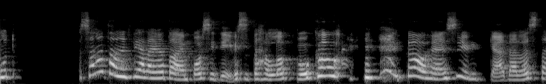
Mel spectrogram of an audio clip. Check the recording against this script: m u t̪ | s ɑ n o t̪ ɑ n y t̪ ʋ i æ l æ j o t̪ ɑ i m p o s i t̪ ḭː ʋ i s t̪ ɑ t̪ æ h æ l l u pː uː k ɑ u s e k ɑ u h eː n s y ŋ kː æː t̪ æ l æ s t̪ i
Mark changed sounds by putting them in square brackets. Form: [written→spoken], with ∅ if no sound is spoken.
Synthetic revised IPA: m u t̪ | s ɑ n o t̪ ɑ n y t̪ ʋ i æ l æ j o t̪ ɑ i m p o s i t̪ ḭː ʋ i s t̪ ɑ t̪ æ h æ l l [u→o] pː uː k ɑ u [s→h] e k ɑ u h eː n s y ŋ kː æː t̪ æ [l→lː] æ s t̪ [i→æ]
